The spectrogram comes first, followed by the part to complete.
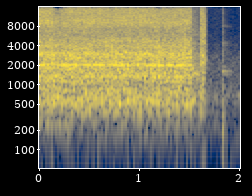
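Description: Handheld hair dryer blowing steadily with a faint high whine, then cutting off suddenly about one and a half seconds in. It is being used to flatten the top of a lace front wig.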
